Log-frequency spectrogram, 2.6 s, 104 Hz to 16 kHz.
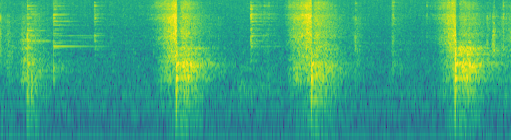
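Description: A knife slices eggplant into 1 cm pieces on a cutting board in three evenly spaced, crisp thuds, close by, with no talking.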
